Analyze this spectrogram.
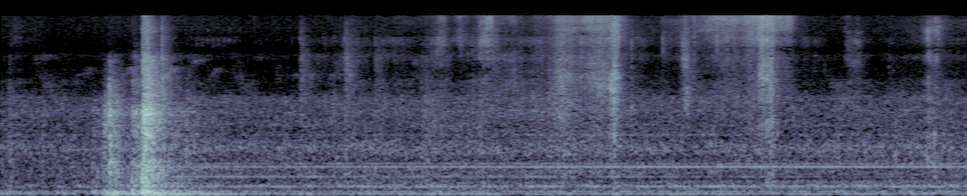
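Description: A single loud thump about a second in, like a door or cupboard shutting, over a steady low hum.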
